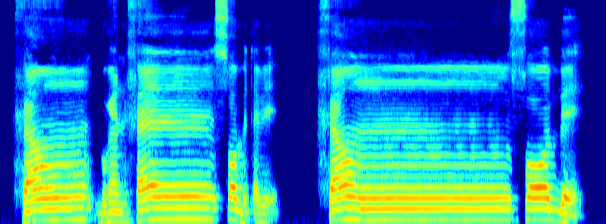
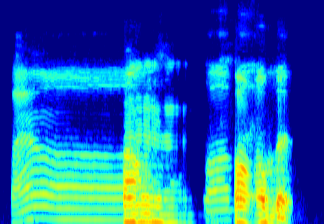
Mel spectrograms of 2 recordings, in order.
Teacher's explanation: ini nun sukun bertemu sod ikhfa. Karena dia sod tebal, jadi gunahnya tebal juga.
